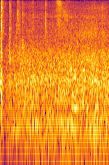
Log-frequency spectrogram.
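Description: Steady road traffic noise from a highway, with a few sharp clicks and knocks near the start.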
